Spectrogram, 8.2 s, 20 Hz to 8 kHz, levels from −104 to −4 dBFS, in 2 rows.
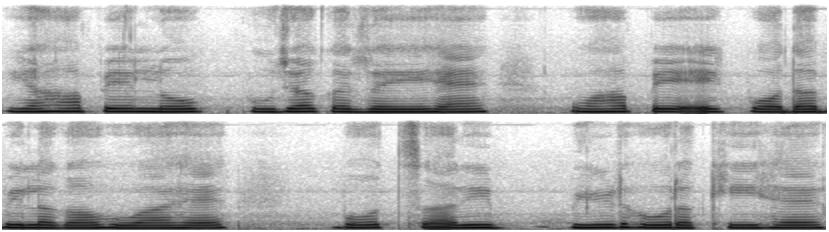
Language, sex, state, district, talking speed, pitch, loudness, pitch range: Hindi, female, Rajasthan, Jaipur, 155 wpm, 200 Hz, -13 LUFS, 190-205 Hz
